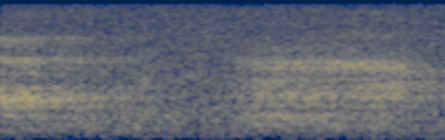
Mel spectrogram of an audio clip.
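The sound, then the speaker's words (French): A long, steady exhalation blown out for about two seconds, a soft, even, breathy hiss with no voice. “Jésus souffle sur tous et dit recevez”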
